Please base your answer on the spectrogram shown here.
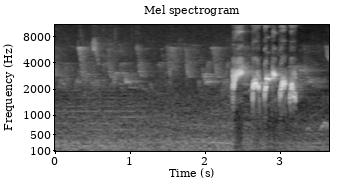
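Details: Red-whiskered bulbul used to train birds for singing contests, in the 'giọng xoắn' twisting style. Faint chirps from other birds come first, then a crisp run of six rapid, ringing whistled notes.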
